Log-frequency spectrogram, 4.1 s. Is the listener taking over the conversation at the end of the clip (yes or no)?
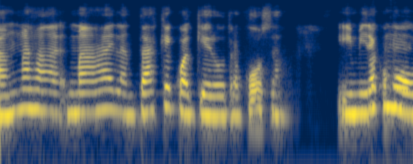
no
